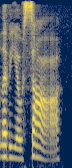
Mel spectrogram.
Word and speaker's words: Leviosa: It's supposed to be the pronunciation of gar in Wingardium Leviosa. Like, that is the part that's supposed to be pronounced.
